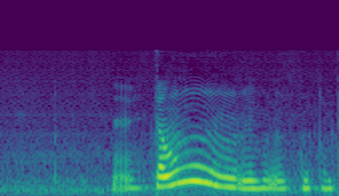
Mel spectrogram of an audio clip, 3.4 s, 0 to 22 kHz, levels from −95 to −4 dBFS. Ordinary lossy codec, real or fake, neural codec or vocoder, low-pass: none; fake; codec, 16 kHz, 8 kbps, FunCodec, trained on LibriTTS, 25 frames a second; none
